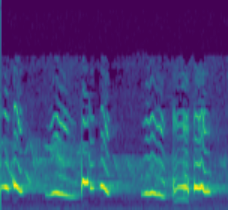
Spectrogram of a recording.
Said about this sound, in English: And the short and sweet oriole.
